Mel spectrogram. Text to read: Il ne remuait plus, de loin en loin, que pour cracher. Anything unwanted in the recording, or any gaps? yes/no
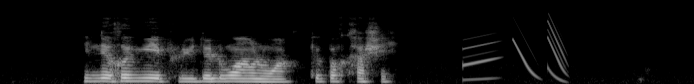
yes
